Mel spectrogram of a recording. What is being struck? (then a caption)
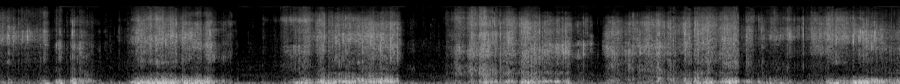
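Foam kitchen sponge with scouring pad. A yellow and green foam kitchen sponge with a scouring pad, held close to the mic, is scratched and squeezed with long nails. Dense, scratchy crinkling and tearing-like rustle comes in long bursts with a bright hissy top and a full low rumble underneath. The bursts are separated by brief quieter pauses.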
